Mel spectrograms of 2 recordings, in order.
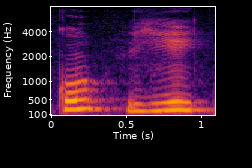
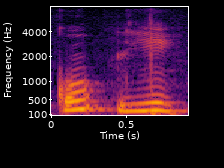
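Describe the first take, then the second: No difference in how they are said.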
